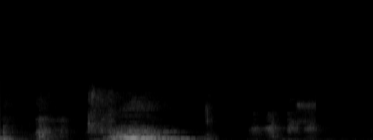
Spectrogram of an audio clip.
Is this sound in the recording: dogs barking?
yes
